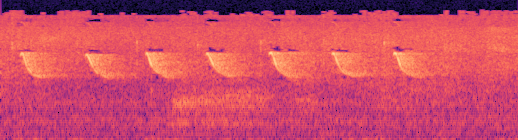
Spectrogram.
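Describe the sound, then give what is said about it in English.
Short, high, downward-sweeping chirps from a tiny sunbird singing, repeated in an even rhythm over a faint steady background. “The bird making that sound is a little tiny sunbird.”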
